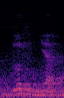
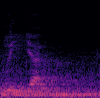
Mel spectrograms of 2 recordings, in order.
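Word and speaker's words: دنيا: Dunya tidak dibaca duya.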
